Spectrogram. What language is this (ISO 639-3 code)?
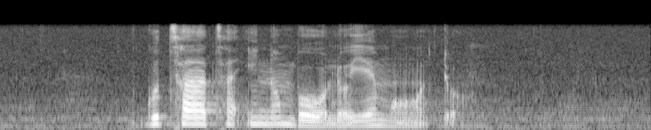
ssw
